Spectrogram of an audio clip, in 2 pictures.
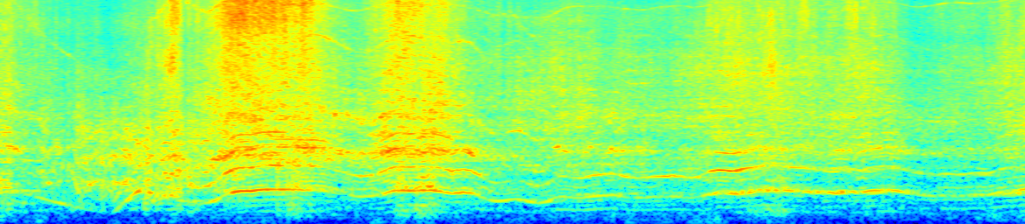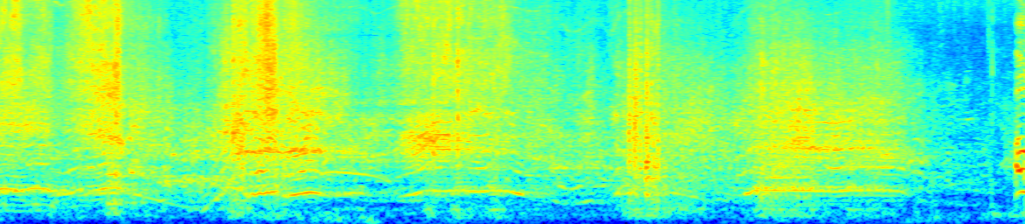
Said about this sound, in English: Always a pleasure to see and hear that Supra taking a turn around the track.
